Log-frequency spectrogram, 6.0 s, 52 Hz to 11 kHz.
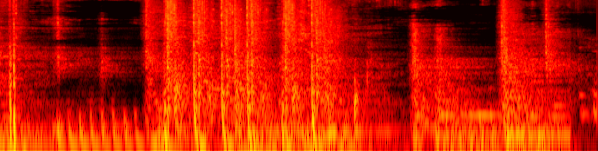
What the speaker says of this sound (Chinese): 51式手枪，弹夹容量8发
